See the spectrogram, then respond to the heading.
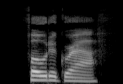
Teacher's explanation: The stress is on the first syllable, photograph.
